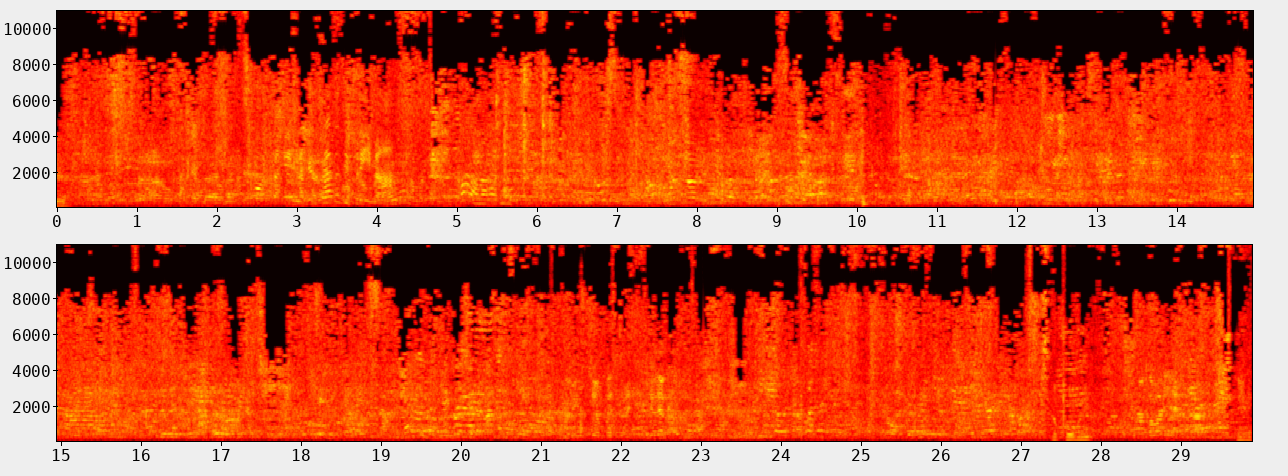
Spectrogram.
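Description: A crowd of people chatter loudly all around in a busy echoing hall.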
